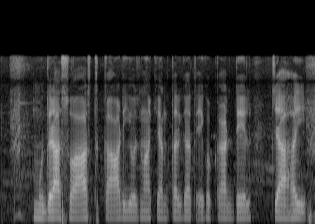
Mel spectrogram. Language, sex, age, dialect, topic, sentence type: Magahi, male, 18-24, Southern, agriculture, statement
